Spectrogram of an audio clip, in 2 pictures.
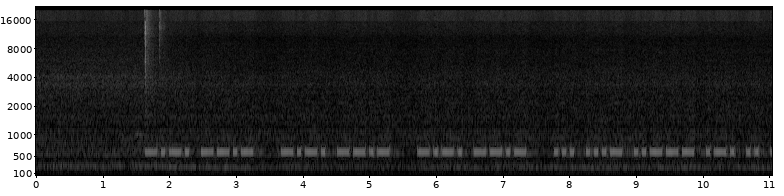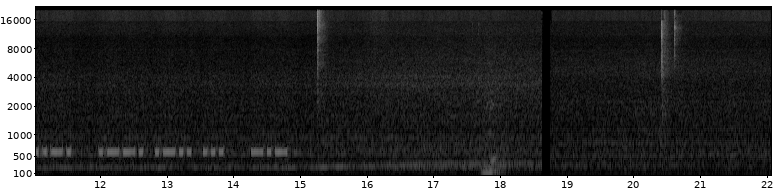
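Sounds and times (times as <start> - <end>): steady low hum: 0.0 - 16.9
morse code tone: 1.8 - 14.9
sharp click: 20.4 - 20.8.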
